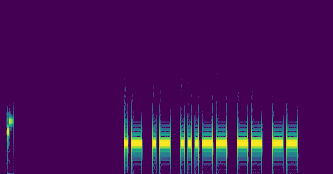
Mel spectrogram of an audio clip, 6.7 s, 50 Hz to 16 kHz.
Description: Morse code, heard as a keyed tone, about 17 wpm, 700 Hz. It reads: AA3MM
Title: USA Call Signs - 5 Characters - Repeated 3x - 17wpm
